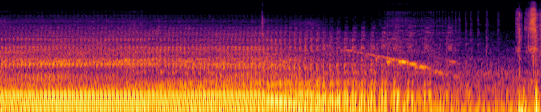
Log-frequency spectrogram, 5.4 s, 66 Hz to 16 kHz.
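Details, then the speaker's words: Honda EU3000is inverter generator after carburetor cleaning (previously ran only on choke): steady low hum with choke off, revs easing down smoothly, no surging or stalling; normal running. "So it's that simple, ladies and gentlemen. With just a little bit of cleaning the carburetor out, you should be able to get your Honda Eu3000is inverter back up and running."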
